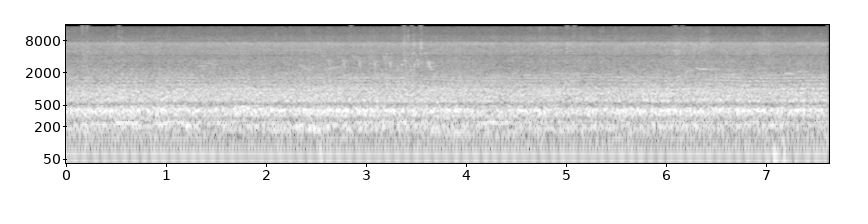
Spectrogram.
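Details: Neighbours' honey bees landing at the hive in spring: a dense, steady buzzing drone of many bees with low humming tones, continuous and unbroken throughout.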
